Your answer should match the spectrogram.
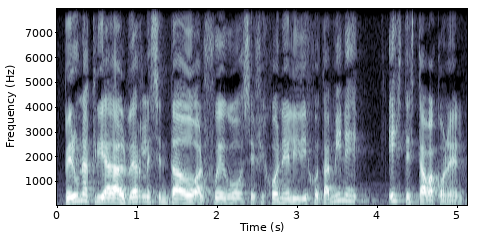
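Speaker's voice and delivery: loud, high, fervent Bible reading; preacher's dramatic scripture voice. Acted. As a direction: proclaim the scene with rising fervour.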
